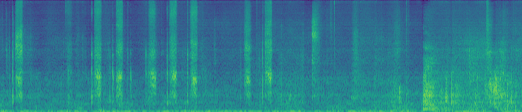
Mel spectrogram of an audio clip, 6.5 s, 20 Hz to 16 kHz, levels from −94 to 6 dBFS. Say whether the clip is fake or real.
fake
